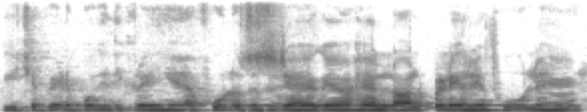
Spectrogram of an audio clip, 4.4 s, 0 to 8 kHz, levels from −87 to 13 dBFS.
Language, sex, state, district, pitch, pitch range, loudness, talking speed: Hindi, male, Uttar Pradesh, Shamli, 170 Hz, 170-175 Hz, -14 LUFS, 220 wpm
